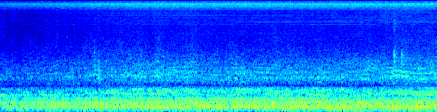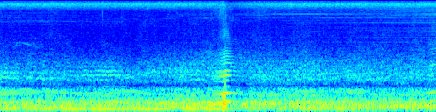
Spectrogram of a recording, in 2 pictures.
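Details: Continuous deep hum from bees that survived Hurricane Harvey, thick and slightly pulsing, with a brief tapping sound near the end over a constant high hiss.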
